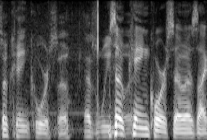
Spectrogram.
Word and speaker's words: Cane Corso: canario or it's an it's not even king court it's like carne corso or something i don't know well it's spelled c-a-n-e and they call it carne carne corsa okay whatever it's it's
